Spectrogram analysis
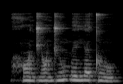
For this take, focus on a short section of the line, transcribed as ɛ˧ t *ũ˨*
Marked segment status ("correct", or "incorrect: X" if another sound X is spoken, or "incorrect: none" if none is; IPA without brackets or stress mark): correct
